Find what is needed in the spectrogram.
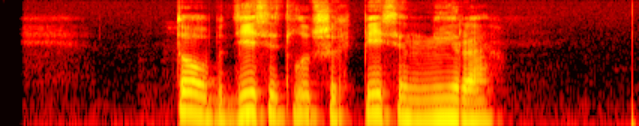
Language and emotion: Russian, neutral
